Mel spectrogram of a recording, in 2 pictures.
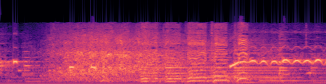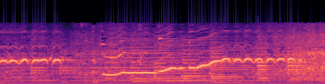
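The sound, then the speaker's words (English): Barry Cryer on a buzzy kazoo and Graham Garden on a sliding swanee whistle play The Blue Danube waltz, the whistle gliding and warbling up and down between notes, with audience laughter and chuckles mixed in throughout. “Your song is The Blue Danube, and it's to feature Barry Cryer on the kazoo and Graham Garden on the Swanee Whistle.”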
